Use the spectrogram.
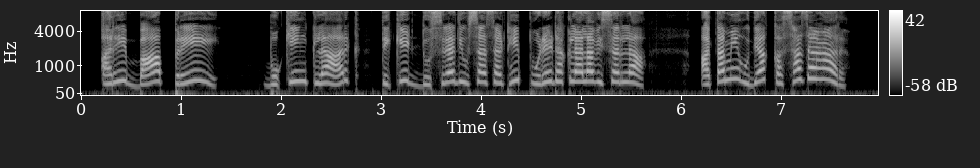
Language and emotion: Marathi, surprised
